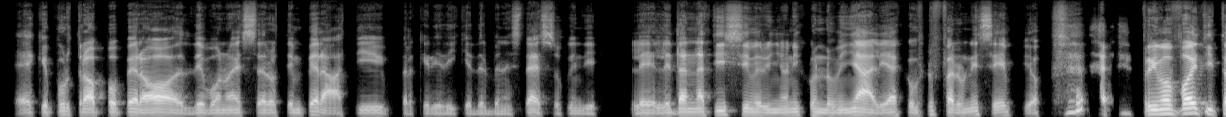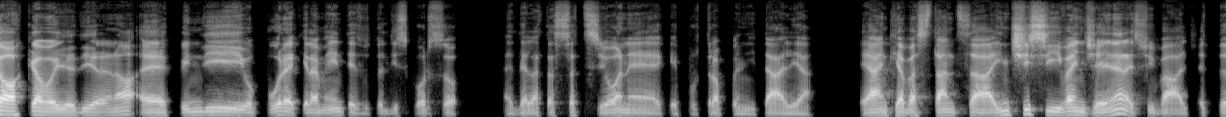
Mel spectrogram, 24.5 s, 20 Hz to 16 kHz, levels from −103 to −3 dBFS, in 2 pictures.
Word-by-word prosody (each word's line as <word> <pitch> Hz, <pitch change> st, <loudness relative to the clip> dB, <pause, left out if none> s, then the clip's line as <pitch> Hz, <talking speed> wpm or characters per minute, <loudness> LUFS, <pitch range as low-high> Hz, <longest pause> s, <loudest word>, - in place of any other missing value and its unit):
ehm, -, -, -6 dB
che, -, -, -5 dB
purtroppo, 95 Hz, -3 st, 0 dB
però, 90 Hz, -2 st, +5 dB
devono 85 Hz, +2 st, -4 dB
essere 85 Hz, 0 st, -3 dB
ottemperati, 85 Hz, -1 st, -3 dB
perché -, -, -13 dB
li 75 Hz, 0 st, -9 dB
richiede 75 Hz, 0 st, -11 dB
il 75 Hz, -, -13 dB
bene 70 Hz, 0 st, -11 dB
stesso. -, -, -3 dB
Quindi, 75 Hz, -2 st, -10 dB, 0.4 s
le 80 Hz, 0 st, -1 dB
le 85 Hz, +3 st, -3 dB
dannatissime 95 Hz, +1 st, 0 dB
riunioni 90 Hz, +2 st, -3 dB
condominiali, 85 Hz, -1 st, +2 dB
ecco, 90 Hz, -1 st, -2 dB
per 120 Hz, -, -9 dB
fare 90 Hz, -, +1 dB
un 90 Hz, +3 st, -4 dB
esempio. 95 Hz, -6 st, -4 dB, 1.0 s
Prima 130 Hz, +4 st, +8 dB
o 140 Hz, -, +6 dB
poi 155 Hz, +3 st, +10 dB
ti 130 Hz, -, 0 dB
tocca, 110 Hz, -2 st, +7 dB
voglio 100 Hz, 0 st, +1 dB
dire, 95 Hz, -1 st, -3 dB
no? 105 Hz, +3 st, -1 dB
Ehm, 90 Hz, -1 st, 0 dB
quindi 100 Hz, +1 st, -2 dB
oppure, 90 Hz, -1 st, -2 dB
chiaramente, 90 Hz, -1 st, -5 dB
tutto 75 Hz, +2 st, -18 dB
il -, -, -17 dB
discorso, 85 Hz, +2 st, -10 dB, 0.4 s
ehm, 70 Hz, -, -15 dB
della 80 Hz, +2 st, -6 dB
tassazione 80 Hz, -4 st, -6 dB
che, -, -, -14 dB
purtroppo, -, -, -10 dB
in 70 Hz, -1 st, -12 dB
Italia 75 Hz, 0 st, -5 dB, 0.5 s
è -, -, -7 dB
anche 95 Hz, +2 st, +1 dB
abbastanza 95 Hz, -1 st, 0 dB
incisiva, 110 Hz, 0 st, +2 dB
in 110 Hz, -2 st, +2 dB
genere, 95 Hz, -, +1 dB
sui 90 Hz, -1 st, -10 dB
budget, 75 Hz, 0 st, -5 dB
90 Hz, 130 wpm, -23 LUFS, 80-100 Hz, 1.0 s, poi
